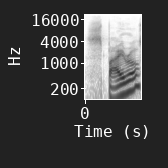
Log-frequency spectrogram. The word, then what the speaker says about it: Spyros: name is s p i r o s Spyros spos spir Spiros f o k a s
